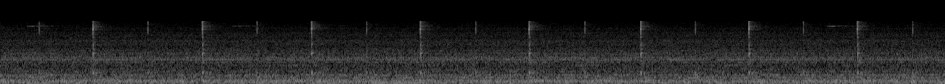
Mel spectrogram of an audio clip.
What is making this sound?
valve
